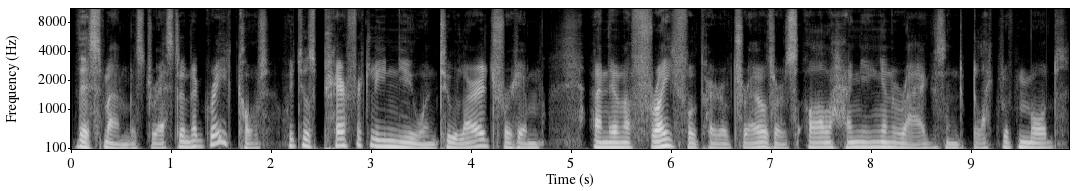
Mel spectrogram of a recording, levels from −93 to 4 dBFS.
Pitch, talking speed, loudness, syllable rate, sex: 120 Hz, 190 wpm, -20 LUFS, 4.2 syllables/s, male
